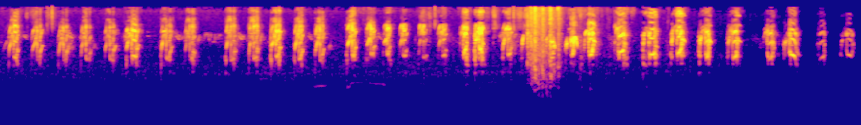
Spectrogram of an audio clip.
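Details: Woodpecker nestlings fed at the nest entrance for the first time; a long, even series of rasping begging notes, briefly broken by a loud rustle near the middle.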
